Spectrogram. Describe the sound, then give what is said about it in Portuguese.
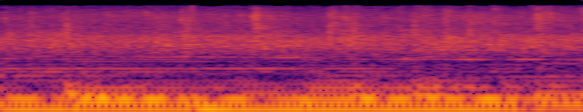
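Steady, dense clapping from a crowd, a continuous patter of many hands at an even loudness with no voices heard over it. “Aproveita as palmas e vem.”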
